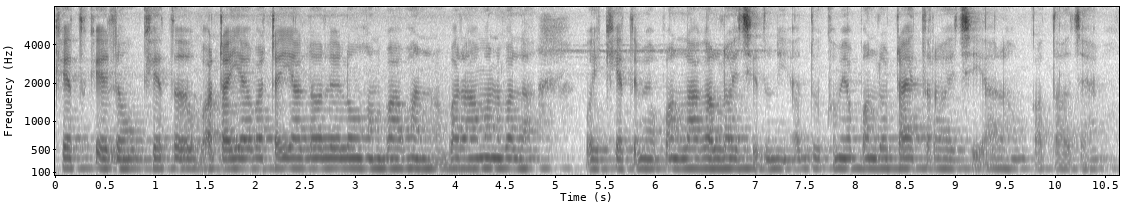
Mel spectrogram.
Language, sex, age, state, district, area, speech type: Maithili, female, 45-60, Bihar, Samastipur, rural, spontaneous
